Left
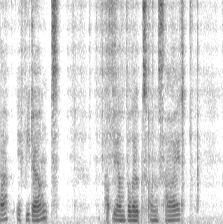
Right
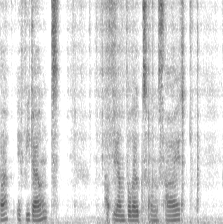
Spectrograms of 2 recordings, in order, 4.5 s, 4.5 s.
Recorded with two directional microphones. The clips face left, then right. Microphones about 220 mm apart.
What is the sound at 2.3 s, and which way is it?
A woman's voice, 35° left (ahead or behind).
